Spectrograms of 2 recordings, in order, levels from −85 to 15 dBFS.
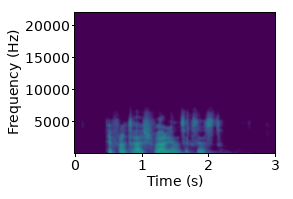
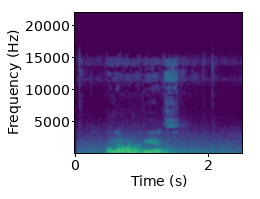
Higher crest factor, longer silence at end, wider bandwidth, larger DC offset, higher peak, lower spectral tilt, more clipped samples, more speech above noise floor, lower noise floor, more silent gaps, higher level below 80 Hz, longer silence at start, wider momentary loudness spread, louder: first, 24 dB vs 16 dB; second, 0.85 s vs 1 s; second, 7.4 kHz vs 15.5 kHz; neither; second, -14 dBFS vs -4 dBFS; second, -2.5 dB/octave vs -8.5 dB/octave; neither; first, 45 dB vs 30 dB; first, -79 dBFS vs -47 dBFS; neither; second, -74 dBFS vs -58 dBFS; about the same, 0.5 s vs 0.45 s; second, 11 LU vs 19 LU; second, -34 LUFS vs -18 LUFS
